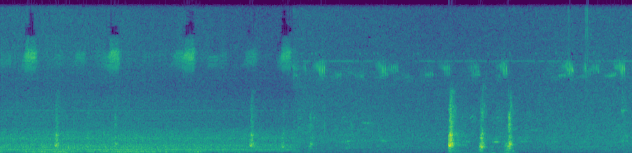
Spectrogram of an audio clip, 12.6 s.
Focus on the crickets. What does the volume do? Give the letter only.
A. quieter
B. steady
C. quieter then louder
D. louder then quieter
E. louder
A.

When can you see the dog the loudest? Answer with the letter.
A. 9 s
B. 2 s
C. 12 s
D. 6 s
A.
